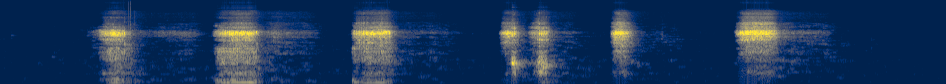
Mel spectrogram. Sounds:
Throat clearing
